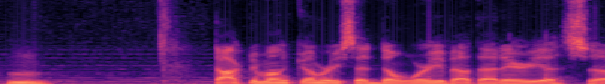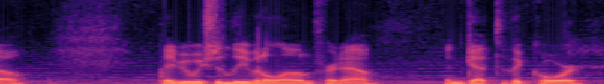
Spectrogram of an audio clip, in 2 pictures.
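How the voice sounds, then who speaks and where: Male roleplayer, casual delivery, lowish voice, music in the background. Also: steady tone, moderate pace, pauses often, darkish tone. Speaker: player in a tabletop game. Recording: music under the voice.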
